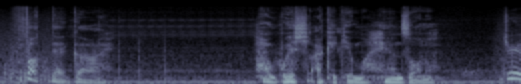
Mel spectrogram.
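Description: A young man speaks angrily and upset, close by.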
